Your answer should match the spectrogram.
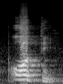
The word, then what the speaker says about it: অতি: লক্ষ কর আমরা যদি বলি অতি। লক্ষ কর পরবর্তী বর্ণে কি আছে? রস্বীকার আছে। অ এর পরে রস্বীকার। তাহলে এটার উচ্চারণ হবে অতি।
